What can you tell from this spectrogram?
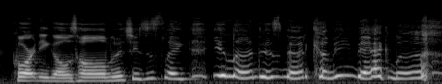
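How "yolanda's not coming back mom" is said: very high, drawn-out, slow, tearful sobbing. Retelling a character's line to her mom: imitating someone crying. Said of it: "crying and everything".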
